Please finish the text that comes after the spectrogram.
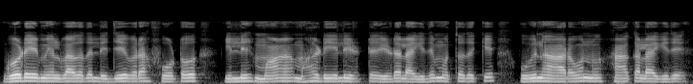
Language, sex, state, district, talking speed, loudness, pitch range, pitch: Kannada, male, Karnataka, Koppal, 120 wpm, -16 LUFS, 140-150 Hz, 145 Hz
